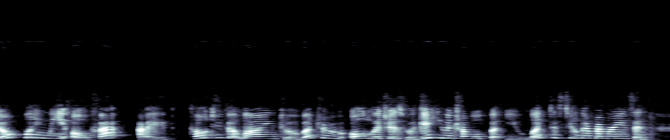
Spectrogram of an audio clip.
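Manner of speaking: high mocking bird voice; cheeky parrot voice. A narrator's reading. Parrot argues with wizard.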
